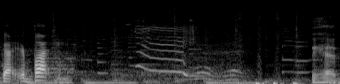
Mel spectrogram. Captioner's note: whimpers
